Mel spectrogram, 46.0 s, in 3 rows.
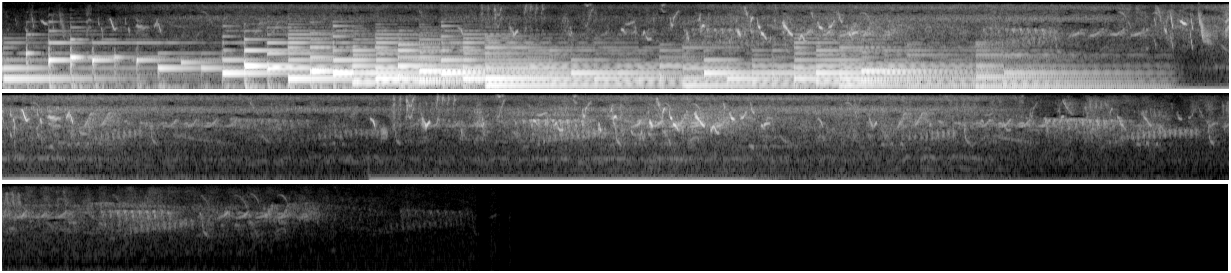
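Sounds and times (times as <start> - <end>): faint birdsong: 0.0 - 34.7.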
